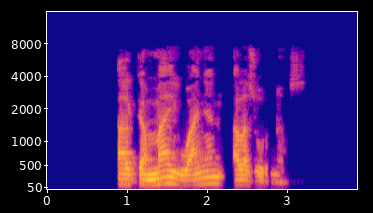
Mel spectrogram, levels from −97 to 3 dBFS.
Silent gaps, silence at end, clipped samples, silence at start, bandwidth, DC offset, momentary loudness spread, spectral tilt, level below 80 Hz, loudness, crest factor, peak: 2.23-2.31 s; 0.8 s; under 0.1%; 0.9 s; 7.6 kHz; under 0.1%; 15 LU; -7 dB/octave; -58 dBFS; -16 LUFS; 16 dB; -2 dBFS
